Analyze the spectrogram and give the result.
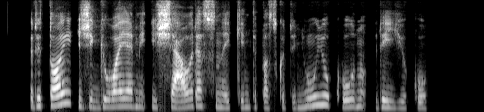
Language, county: Lithuanian, Klaipėda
